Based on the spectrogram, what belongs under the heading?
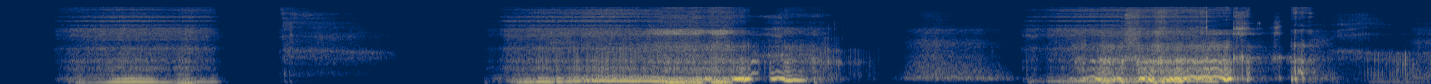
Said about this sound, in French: Les ronflements ne tardèrent pas à se faire entendre.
